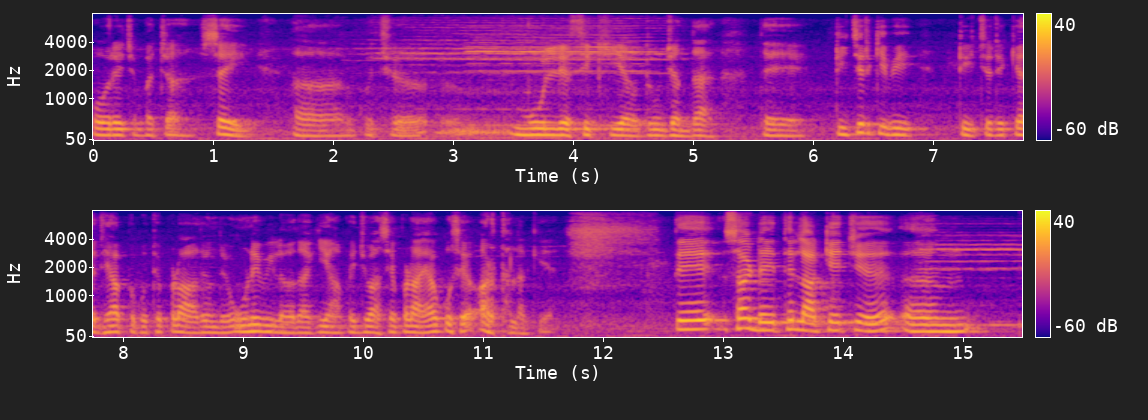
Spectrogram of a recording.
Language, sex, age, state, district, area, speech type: Dogri, male, 45-60, Jammu and Kashmir, Jammu, urban, spontaneous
